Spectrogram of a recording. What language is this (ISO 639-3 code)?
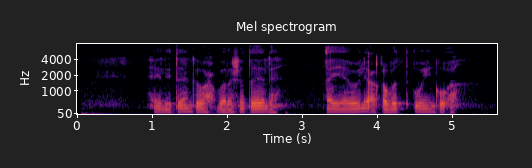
som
